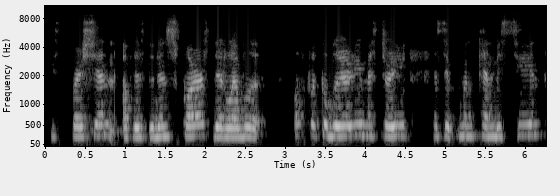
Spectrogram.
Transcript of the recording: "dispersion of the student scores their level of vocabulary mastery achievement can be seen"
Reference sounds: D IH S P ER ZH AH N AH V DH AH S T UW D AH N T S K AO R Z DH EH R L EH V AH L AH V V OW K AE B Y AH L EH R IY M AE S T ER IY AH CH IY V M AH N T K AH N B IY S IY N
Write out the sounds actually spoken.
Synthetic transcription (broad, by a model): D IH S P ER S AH N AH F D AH S T UW D AH N T S K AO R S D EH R L EH V AH L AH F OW K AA B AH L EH R IY M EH S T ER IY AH S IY P M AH N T K AH N B IY S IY N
